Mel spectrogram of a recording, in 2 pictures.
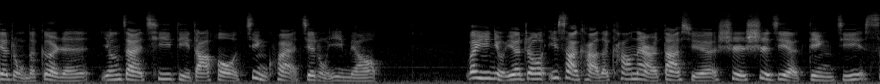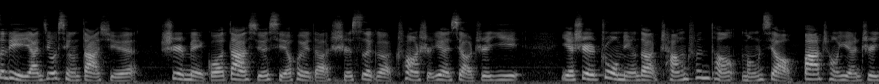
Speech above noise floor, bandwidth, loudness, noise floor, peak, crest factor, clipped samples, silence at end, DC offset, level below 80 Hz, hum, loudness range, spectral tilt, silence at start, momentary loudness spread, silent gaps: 23 dB; 14 kHz; -31 LUFS; -53 dBFS; -12 dBFS; 20 dB; under 0.1%; 0 s; under 0.1%; -54 dBFS; none; 3 LU; -3 dB/octave; 0 s; 7 LU; none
